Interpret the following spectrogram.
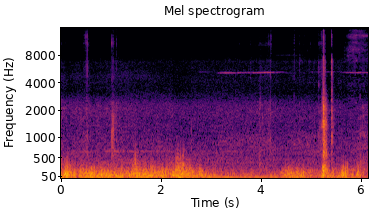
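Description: A low, uneven rumble, then about five seconds in two sharp clicks close together as the tailgate latch of a Ford Fiesta hatchback releases and the tailgate is lifted.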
